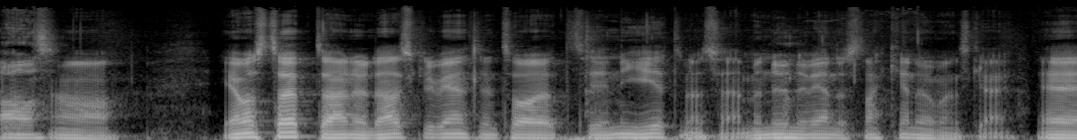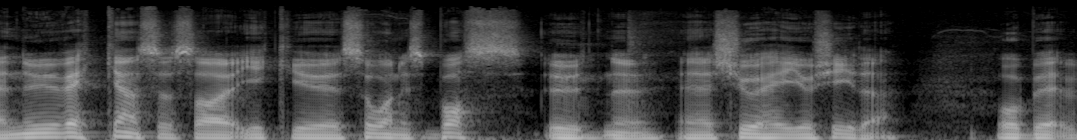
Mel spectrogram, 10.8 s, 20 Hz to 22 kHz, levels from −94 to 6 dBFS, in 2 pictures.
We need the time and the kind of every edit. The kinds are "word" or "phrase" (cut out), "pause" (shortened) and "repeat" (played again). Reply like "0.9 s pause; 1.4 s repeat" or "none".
5.1 s pause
